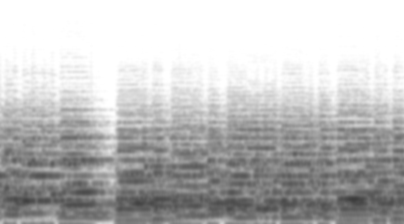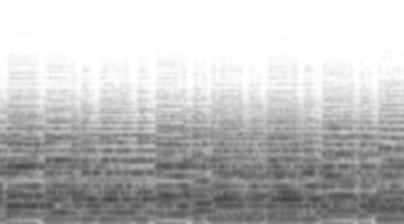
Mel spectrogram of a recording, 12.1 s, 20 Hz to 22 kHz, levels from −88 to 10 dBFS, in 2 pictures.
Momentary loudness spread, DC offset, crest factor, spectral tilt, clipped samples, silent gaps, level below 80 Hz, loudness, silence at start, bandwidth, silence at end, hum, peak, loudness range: 4 LU; 0.8%; 14 dB; -9 dB/octave; under 0.1%; none; -62 dBFS; -20 LUFS; 0 s; 6 kHz; 0 s; none; -4 dBFS; 1 LU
